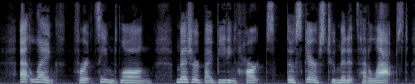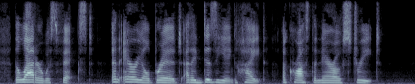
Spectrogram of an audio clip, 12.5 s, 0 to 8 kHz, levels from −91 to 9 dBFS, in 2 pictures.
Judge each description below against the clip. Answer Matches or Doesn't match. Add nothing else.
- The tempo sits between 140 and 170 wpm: Matches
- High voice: Matches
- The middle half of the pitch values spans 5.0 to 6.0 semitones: Doesn't match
